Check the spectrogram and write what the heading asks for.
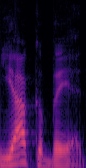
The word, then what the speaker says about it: Jochebed: Josephus said that Amram and Jochebed, Amram, and J-O-C-H-A-B-E-D, pronounced like a Y-A, Jochebed.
